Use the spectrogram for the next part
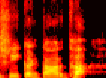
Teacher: In this Shrikantha, Tha is Mahaprana and Ardha Sharirini, Shrikantardha, Dha is Mahaprana.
